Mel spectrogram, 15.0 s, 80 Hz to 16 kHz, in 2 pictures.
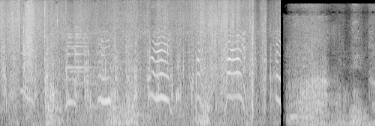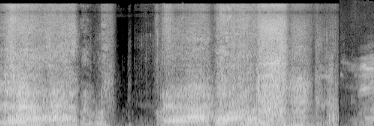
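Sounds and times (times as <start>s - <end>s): big cat roaring: 5.5s - 14.3s.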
